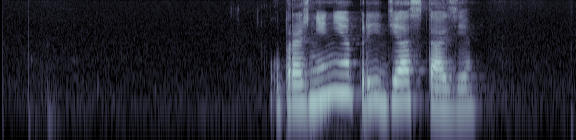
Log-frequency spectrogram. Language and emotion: Russian, neutral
